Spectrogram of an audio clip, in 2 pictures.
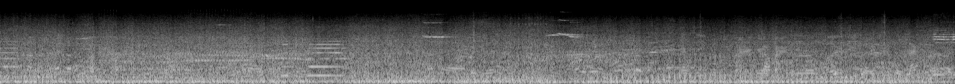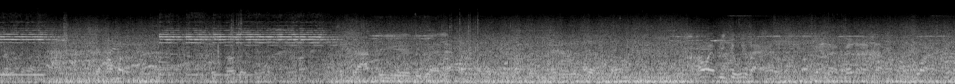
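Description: A crowd chatters outdoors in the background.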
